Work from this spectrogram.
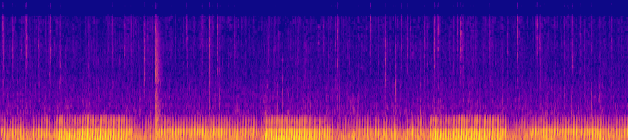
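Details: A cat dozing by the fireside purrs continuously, a deep vibrating hum pulsing in cycles of inhale and exhale about every two seconds, mixed with scattered sharp crackles from the fireplace.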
